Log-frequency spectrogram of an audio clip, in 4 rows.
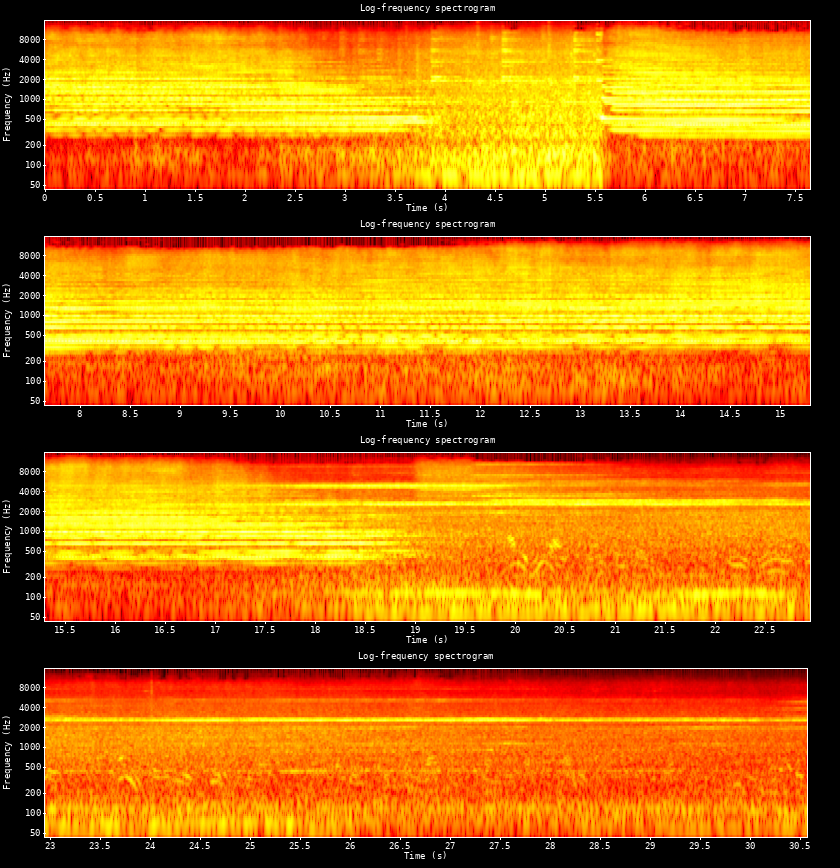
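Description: Nathan P5 five-chime air horn on a Norfolk Southern GE Dash 8-40C leading an intermodal train, blown as it passes: one long blast, a short break filled by the loud rumble of the locomotives going by, then a second sustained blast of about 13 seconds. After the horn stops, the cars roll past with a steady high wheel squeal.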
